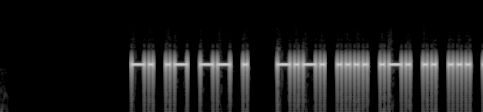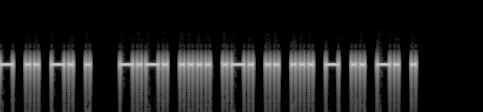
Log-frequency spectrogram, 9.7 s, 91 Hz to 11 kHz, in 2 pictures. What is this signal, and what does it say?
Morse code, heard as a keyed tone, about 28 wpm, 700 Hz. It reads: NAME CHRISTINE CHRISTINE
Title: Practice QSO - Exchange 1 - Beginning - 28wpm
